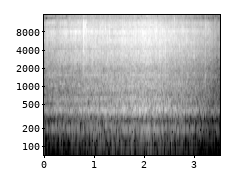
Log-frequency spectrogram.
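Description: A steady droning buzz of bees holds for a few seconds, then gradually fades as if the swarm drifts off. No voices are present.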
